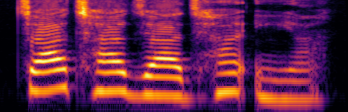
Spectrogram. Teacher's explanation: ये आपका तालु, इसे हम तालव्य भी कहते हैं और तालु इसका उच्चारण स्थान है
